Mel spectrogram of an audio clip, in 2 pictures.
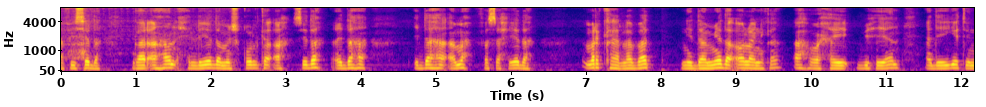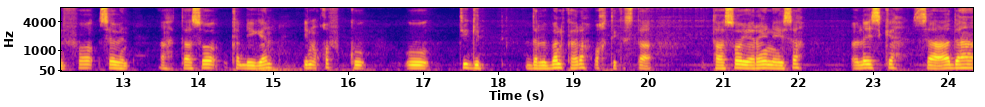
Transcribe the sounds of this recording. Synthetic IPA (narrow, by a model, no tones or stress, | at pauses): ħɑfiːsjɐðɐ | ɡaːɾʔɐɦaːnħɪlːɪjɐðɐmɐʃquːlkʰɐʔɐhsɪðɐɦɐ | ʕɪðɐɦɐʔɐmɐfɐsɐħjɐðɐ | mɐrkʰɐlɐβaːd̪̚ | nɪðaːmjɐðɐʔɔnlajnkʰɐɐɦwɑħɑjbɪħɪjaːn | ɐðɛːɣɛt̪ʰɪnfɔsɛβɛn | ɐht̪ʰaːsɔːkʰɐɖɪɣɐnɪnqɔfkʰʊ | uː | t̪ʰɪɡɪd̪̚ | d̪ɐlbɐŋkʰɐɾɔwɑqt̪ʰɪkʰɐst̪ʰɐ | t̪ʰaːsɔːjɐɾɛjnɛjsɐ | ʕʊlɛjskʰɐsaːʕɑðɐɦɐ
